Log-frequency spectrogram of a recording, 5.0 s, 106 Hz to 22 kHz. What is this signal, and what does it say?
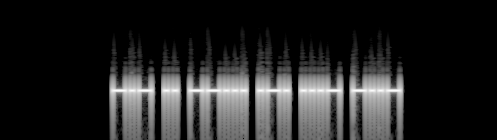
Morse code, heard as a keyed tone, about 28 wpm, 700 Hz. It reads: KI7RVX
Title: USA Call Signs - 6 Characters - Repeated 2x - 28wpm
